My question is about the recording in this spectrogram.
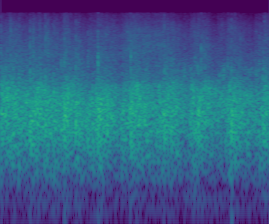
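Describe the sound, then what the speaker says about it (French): A crowd claps continuously, steady dense applause for about two seconds with no voices standing out. "On peut encore applaudir, hein?"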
